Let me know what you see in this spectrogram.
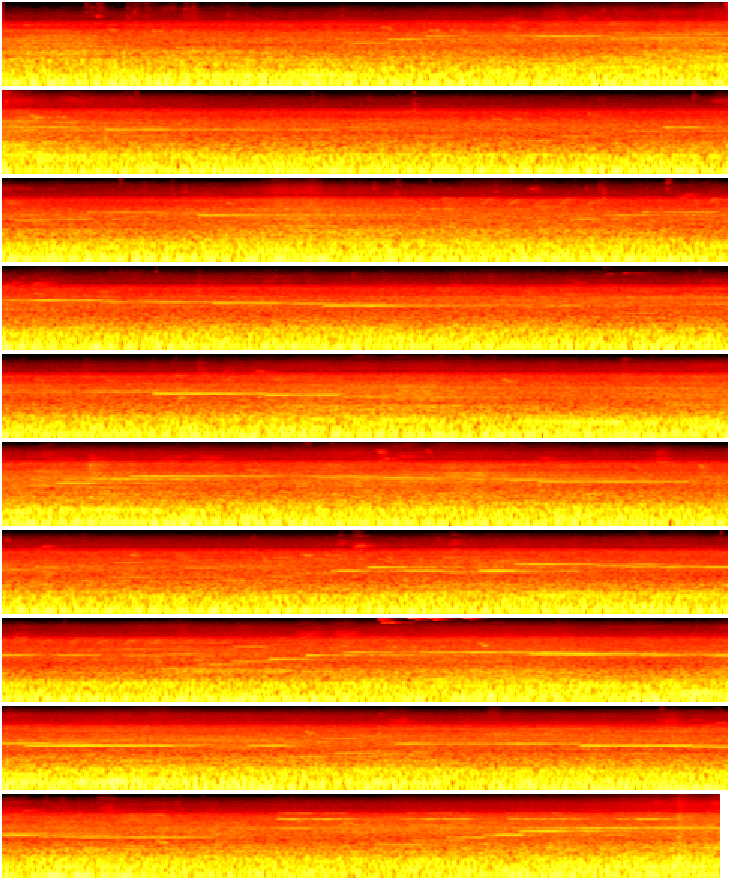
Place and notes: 員林公園, Yuanlin City - in the Park
in the Park, Traffic sound, The helicopter flew through, sound of birds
